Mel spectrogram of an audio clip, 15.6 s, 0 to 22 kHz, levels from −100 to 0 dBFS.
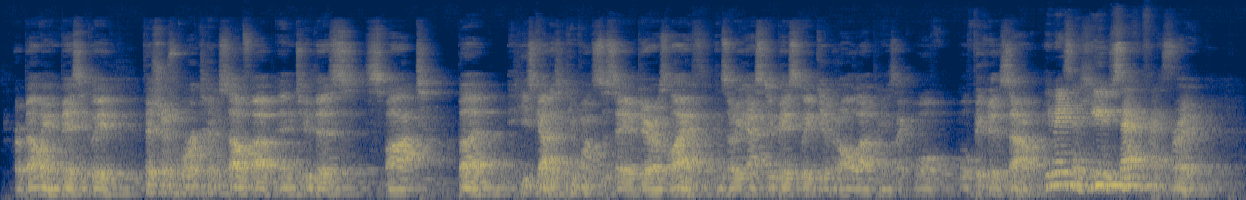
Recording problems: room echo; strong; dies away in 1.1 s
off-mic speech; far

